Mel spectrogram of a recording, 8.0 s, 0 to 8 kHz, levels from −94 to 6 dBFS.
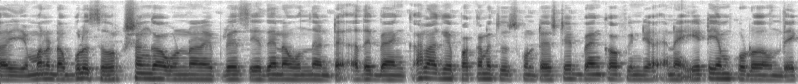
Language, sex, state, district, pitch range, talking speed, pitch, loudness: Telugu, male, Andhra Pradesh, Visakhapatnam, 115-130 Hz, 165 wpm, 120 Hz, -15 LUFS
